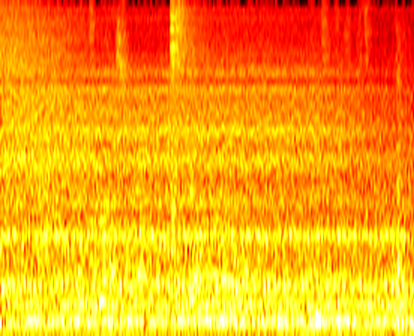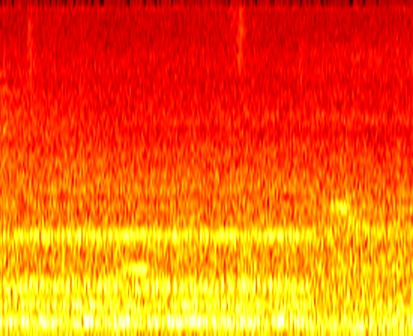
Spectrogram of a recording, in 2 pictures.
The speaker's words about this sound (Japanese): ご乗車ありがとうございます。最終電車、今里行きです。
